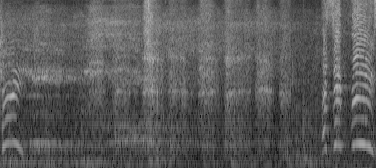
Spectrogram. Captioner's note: panting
